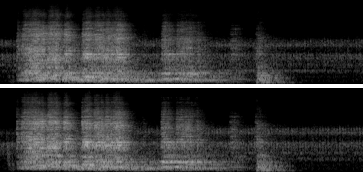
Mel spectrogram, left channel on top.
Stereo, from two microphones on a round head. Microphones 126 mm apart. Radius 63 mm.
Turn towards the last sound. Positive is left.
turn(degrees=-80)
